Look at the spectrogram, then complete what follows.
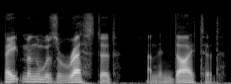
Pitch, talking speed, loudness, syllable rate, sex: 100 Hz, 130 wpm, -20 LUFS, 5.5 syllables/s, male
